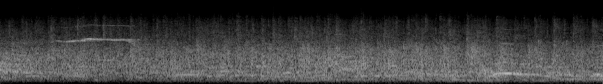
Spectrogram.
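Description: Applause and scattered shouts from the stands greeting a goal, with a short high whistle about a second in.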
